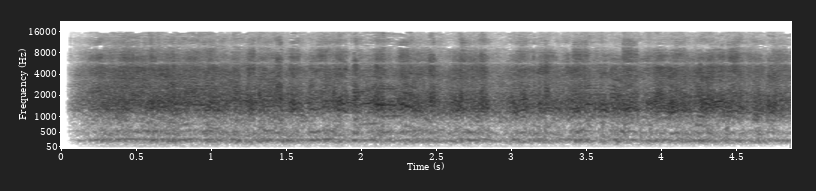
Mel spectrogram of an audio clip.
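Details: A flock of more than 700 ducks and geese rushing to the lake in the morning makes a dense, continuous wall of overlapping nasal quacks with no break in the chorus.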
